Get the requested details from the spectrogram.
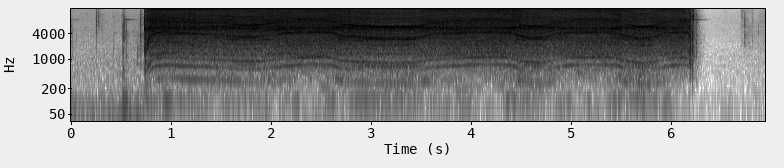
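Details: DeWalt DCD710 12V two-speed drill/driver on 2.0Ah battery, dull used number-10 countersink bit: steady high motor whine sags slightly and recovers as the bit bites, then spins back up; handles the load fine.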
